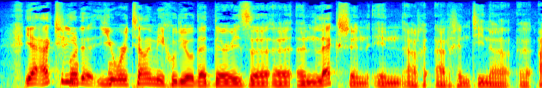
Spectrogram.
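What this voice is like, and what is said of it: Spanish accent on a word. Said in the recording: “I take the Spanish accent when I say it. I try to sound more authentic.”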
